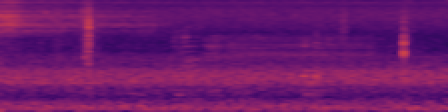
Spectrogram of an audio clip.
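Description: Steady low outdoor rumble, with one faint click about half a second in.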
